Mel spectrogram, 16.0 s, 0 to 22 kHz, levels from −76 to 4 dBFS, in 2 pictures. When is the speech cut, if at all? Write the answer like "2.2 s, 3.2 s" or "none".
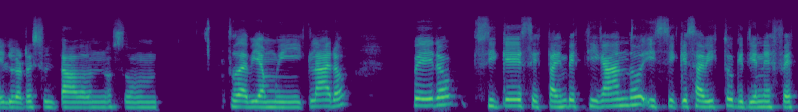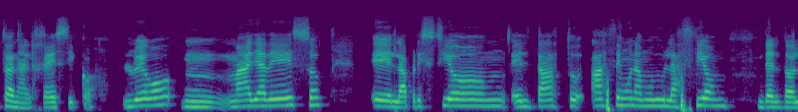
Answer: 11.5 s, 13.8 s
